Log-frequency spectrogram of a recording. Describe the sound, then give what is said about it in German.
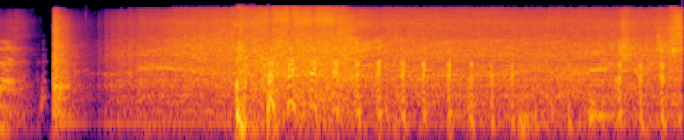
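A vacuum cleaner switches on after a brief thump and runs with a loud, steady roaring whoosh as it sucks up a spider along with some money, a series of quick rattling clicks sounding. “Da ist jetzt Geld mit in den Staubsaugerbeutel gegangen.”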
